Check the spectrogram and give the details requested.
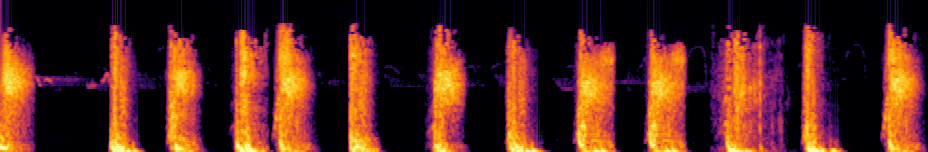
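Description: A steady series of sharp, loud whacks, about two a second, some fifteen strikes in all.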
